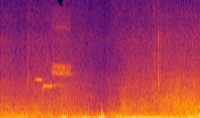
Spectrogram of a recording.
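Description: Wind rumbling on the microphone and surf washing on the beach, growing heavier about halfway through, with a steady low drone held underneath.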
